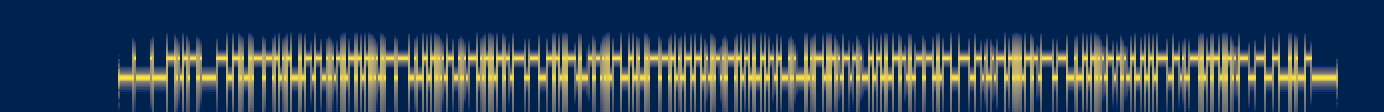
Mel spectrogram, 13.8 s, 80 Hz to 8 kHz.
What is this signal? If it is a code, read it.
RTTY (45.45 baud, 850 Hz shift), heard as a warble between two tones, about 1360 Hz centre. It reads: THE BAND RETURNED TO EUROPE AND PICKED UP ANOTHER TOUR WITH DOOM.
